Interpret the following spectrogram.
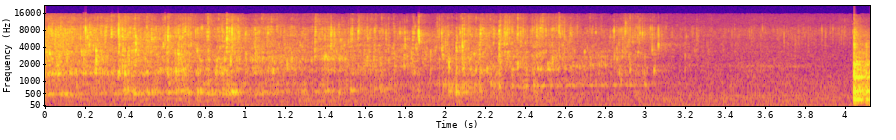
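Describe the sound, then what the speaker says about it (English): Warm distilled water pours steadily into a blender jar for a red cabbage pH indicator, a continuous close splashing that thins out near the end before a sharp clunk. "add 4 cups of warm distilled water to our blender"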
